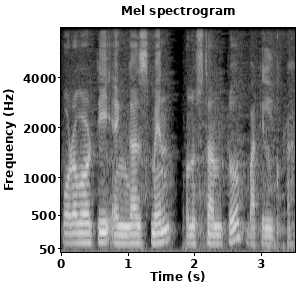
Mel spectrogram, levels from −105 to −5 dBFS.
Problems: background sounds at intervals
